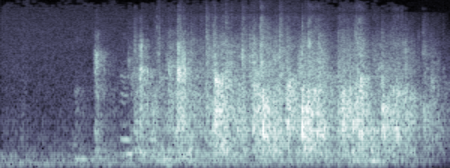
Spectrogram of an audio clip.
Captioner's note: applause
